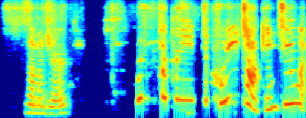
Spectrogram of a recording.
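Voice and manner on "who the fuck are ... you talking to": high-pitched offended retort; retold indignant shriek, way up high; mock outrage. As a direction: squeal it like she can't believe the nerve. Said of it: "I didn't say who the fuck".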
